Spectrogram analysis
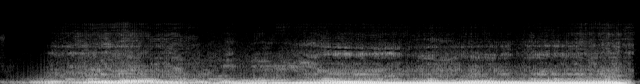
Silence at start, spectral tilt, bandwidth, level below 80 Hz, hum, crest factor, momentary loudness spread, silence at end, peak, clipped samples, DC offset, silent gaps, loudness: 0.2 s; -10.5 dB/octave; 2.7 kHz; -10 dBFS; none; 10 dB; 8 LU; 0.05 s; 0 dBFS; under 0.1%; under 0.1%; none; -13 LUFS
